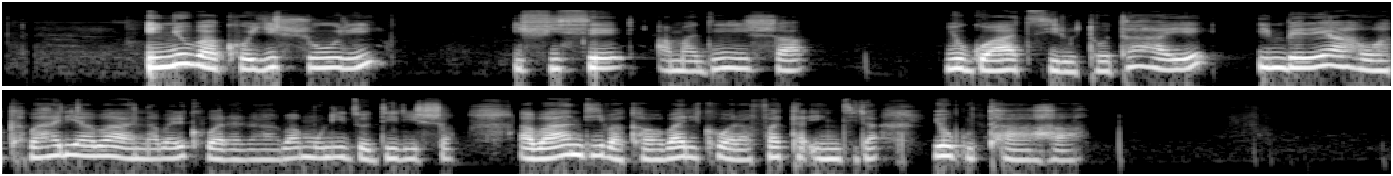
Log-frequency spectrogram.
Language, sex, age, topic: Rundi, female, 18-24, education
